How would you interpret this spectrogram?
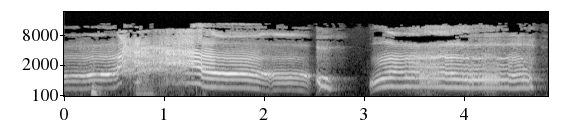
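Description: A baby cries loudly in two long wailing bursts with a brief gasping pause between, the voice strained and high-pitched, with no talking, just after hearing a voice message from its mother.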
